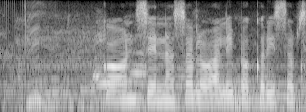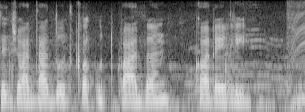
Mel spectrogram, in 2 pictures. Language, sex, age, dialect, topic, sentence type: Bhojpuri, female, 25-30, Western, agriculture, statement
